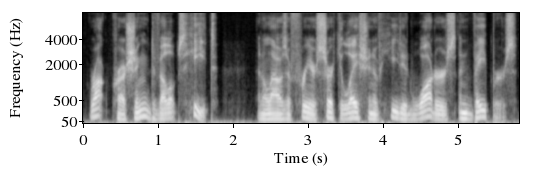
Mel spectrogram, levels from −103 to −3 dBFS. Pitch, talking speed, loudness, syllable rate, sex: 105 Hz, 145 wpm, -16 LUFS, 4.7 syllables/s, male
